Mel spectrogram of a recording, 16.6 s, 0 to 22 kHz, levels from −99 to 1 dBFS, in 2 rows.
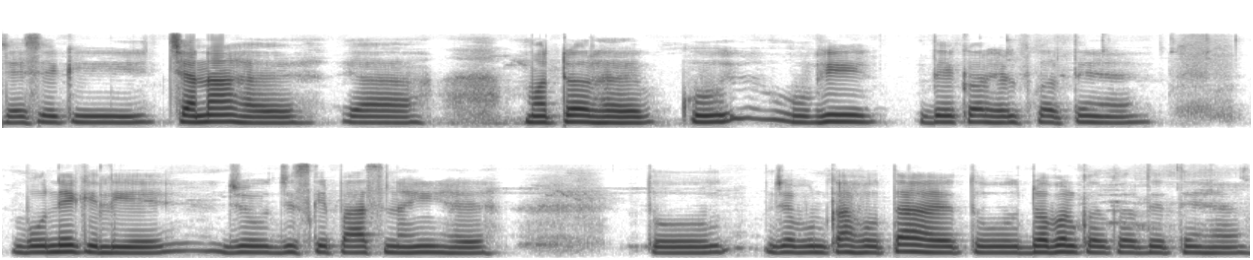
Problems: constant background noise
